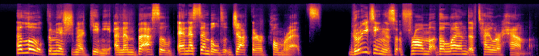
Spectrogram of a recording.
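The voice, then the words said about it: Exaggerated put-on Russian accent. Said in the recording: “Please read the first paragraph in the best/worst Russian accent ... I love the Russian accent”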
